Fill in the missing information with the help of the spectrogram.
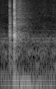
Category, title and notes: Sound effects > Objects / House appliances
OBJWrite-Blue Snowball Microphone Pencil, Set Down on Desk Nicholas Judy TDC
A pencil setting down on a desk.
Blue-brand, Blue-Snowball, desk, down, foley, pencil, set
